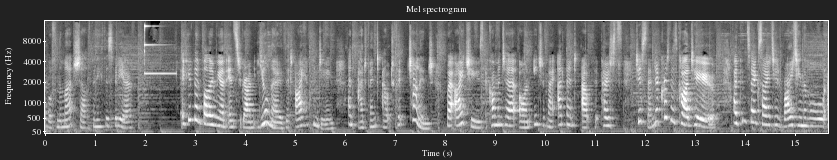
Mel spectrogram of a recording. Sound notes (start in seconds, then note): 1.9 bell dinging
